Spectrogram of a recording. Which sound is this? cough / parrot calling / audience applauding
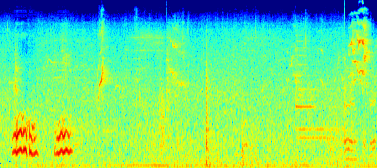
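parrot calling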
